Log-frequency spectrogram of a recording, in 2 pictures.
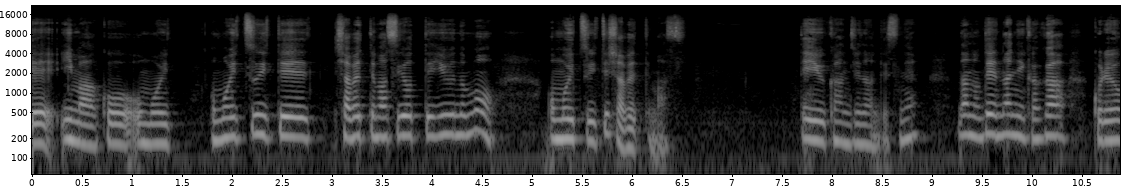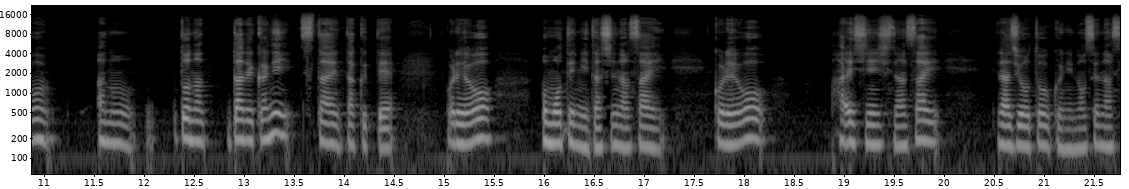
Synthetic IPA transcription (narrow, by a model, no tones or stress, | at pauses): eimako̞̰ːmoi | omo̞it͡sɨit̪e̞ | ɕabe̞t̪ːe̞masɨjo̞t̪ːe̞jɯ̟ːno̞mo̞ː | mo̞it͡sɨit̪e̞ɕabe̞t̪ːe̞ma̰sɨ̥ | t̪e̞jɯ̟ːkãɲ̟d͡ʑinãnd̪esɨne̞ | nano̞d̪e̞naɲ̟ikaɡako̞ɾe̞o̞ | ano̞d̪̥o̞nad̪aɾe̞kaɲ̟it͡sɨ̥t̪ae̞t̪akɯ̟t̪e̞ko̞ɾe̞o̞ | omo̞t̪e̞ɲ̟id̪aɕinasai | ko̞ɾe̞o̞ | haiɕĩɰ̃ɕinasai | ɾaʑio̞t̪o̞ːkɯ̟ɲ̟ino̞se̞nas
